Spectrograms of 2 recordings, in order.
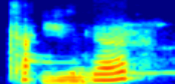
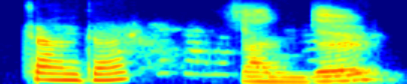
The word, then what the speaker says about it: thunder: Thunder. Okay. Maybe. Yes, and I think the pronunciation thunder, not thunder, isn't it? Thunder. Thunder. Yeah, with a th, like thank you.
